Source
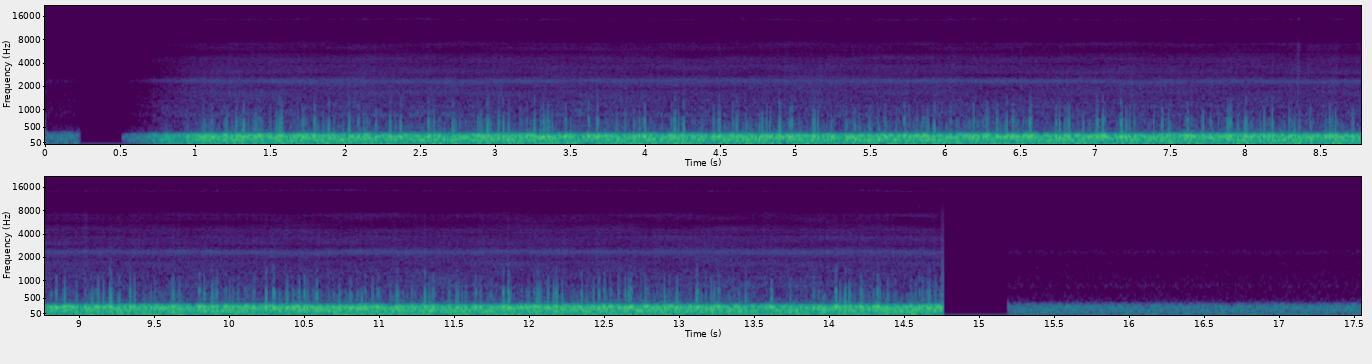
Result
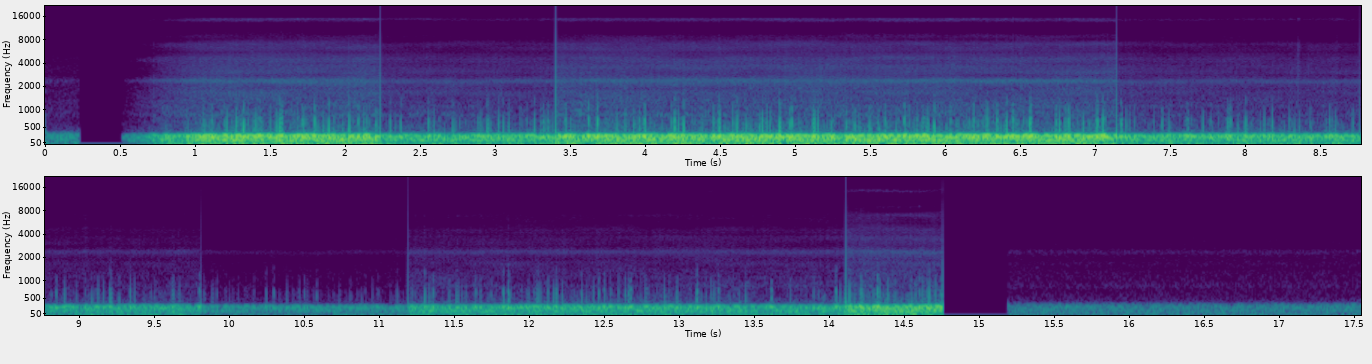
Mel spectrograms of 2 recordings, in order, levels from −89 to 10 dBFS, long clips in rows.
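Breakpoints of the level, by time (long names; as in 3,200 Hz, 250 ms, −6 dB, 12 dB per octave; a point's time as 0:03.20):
+10 dB
from 0:02.23 +2.5 dB
from 0:03.40 +10 dB
from 0:07.14 +2 dB
from 0:08.76 −7 dB
from 0:09.81 −17 dB
from 0:11.19 −4.5 dB
from 0:14.11 +4 dB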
